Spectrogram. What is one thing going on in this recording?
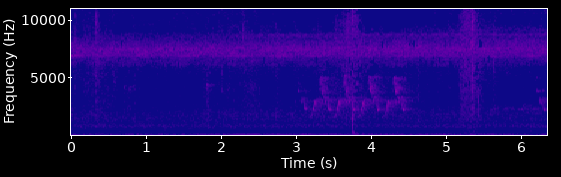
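Something knocks softly against a tree stump.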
